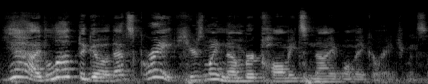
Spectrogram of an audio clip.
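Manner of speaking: put-on a girl happily accepting a dance invite; delighted yes. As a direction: gush that you'd love to go. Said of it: "and she goes".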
